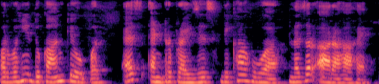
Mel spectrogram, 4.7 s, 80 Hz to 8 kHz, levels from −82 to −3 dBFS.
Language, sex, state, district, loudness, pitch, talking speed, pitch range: Hindi, female, Bihar, Sitamarhi, -24 LUFS, 165 Hz, 165 wpm, 145-175 Hz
